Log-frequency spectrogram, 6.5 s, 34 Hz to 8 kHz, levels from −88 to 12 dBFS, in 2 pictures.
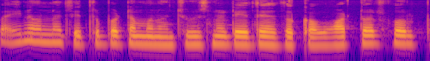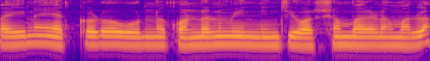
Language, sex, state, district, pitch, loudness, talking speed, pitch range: Telugu, male, Andhra Pradesh, Visakhapatnam, 155 Hz, -17 LUFS, 175 wpm, 150-165 Hz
